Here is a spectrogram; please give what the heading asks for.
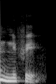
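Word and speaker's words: NiFe: उसको क्या बोलते हैं तो इसको बोलते है निफे ठीक है एन आई एफ ई और यह जो आपको स्पेलिंग लग रही है दो तत्वों से मिलकर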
